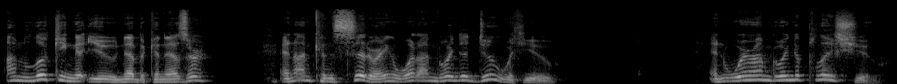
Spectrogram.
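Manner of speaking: booming divine warning voice, pitched high; God's stern warning. Retold or imitated. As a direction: call it down on the king from above. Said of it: "he's being told".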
